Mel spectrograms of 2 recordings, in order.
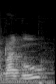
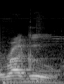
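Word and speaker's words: ragù: you cannot burn it actually we call it ragu because a ragu now you call it a ragout with an accent on top of the final you so ragu that's the right way to pronounce it so now we're gonna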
